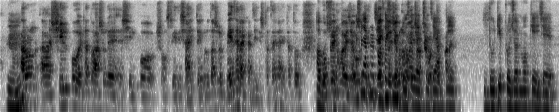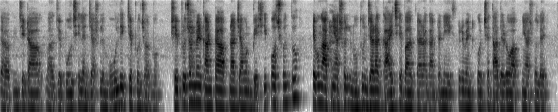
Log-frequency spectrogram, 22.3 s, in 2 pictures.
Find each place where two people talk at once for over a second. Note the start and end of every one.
7.1-9.0

